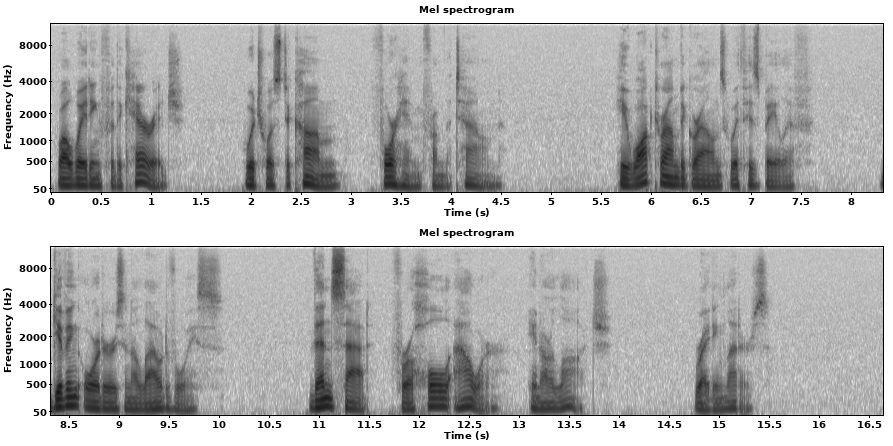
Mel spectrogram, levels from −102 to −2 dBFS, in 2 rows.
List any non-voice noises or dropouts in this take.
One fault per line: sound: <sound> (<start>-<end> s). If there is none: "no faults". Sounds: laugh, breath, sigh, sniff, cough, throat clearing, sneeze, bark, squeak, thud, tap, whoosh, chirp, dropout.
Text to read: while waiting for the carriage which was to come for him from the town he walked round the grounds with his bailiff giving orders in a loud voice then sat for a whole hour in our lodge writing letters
no faults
